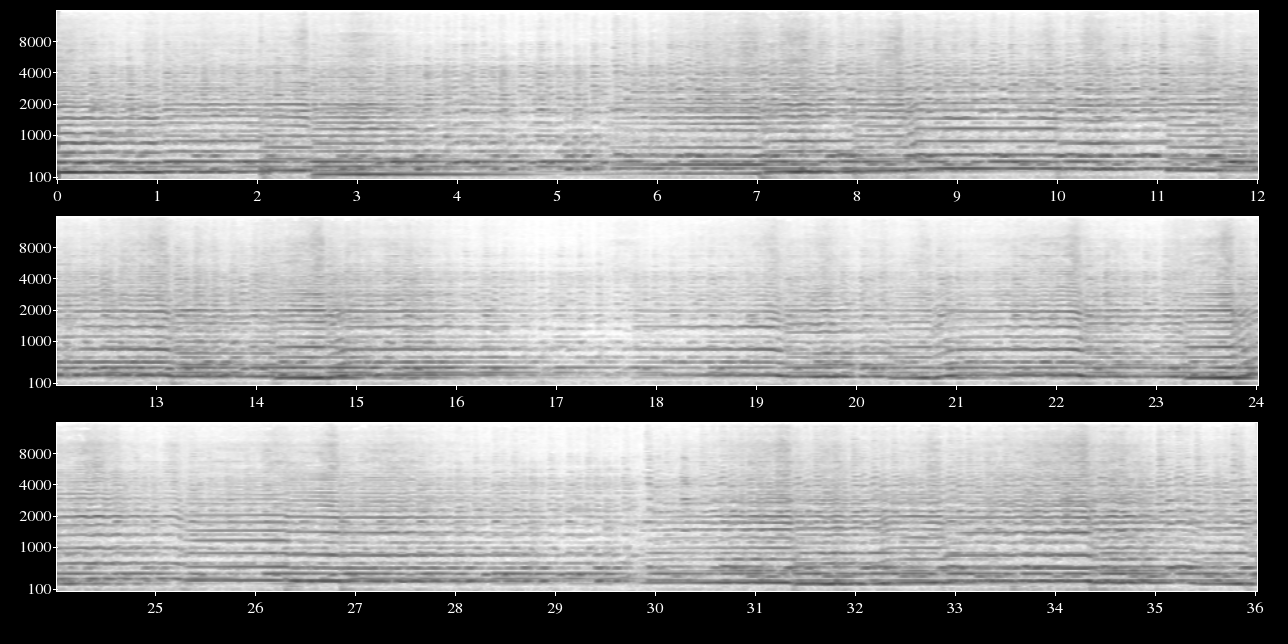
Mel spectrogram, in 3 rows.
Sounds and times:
Cello: 0.0 - 36.0.

